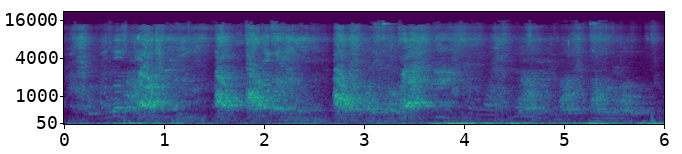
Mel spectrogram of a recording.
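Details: Female American Bully Pocket aged nine months, training as a protection dog, lets out a run of gruff, evenly spaced barks, roughly one per second, mixed with people talking and low rumbling background noise.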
